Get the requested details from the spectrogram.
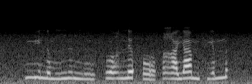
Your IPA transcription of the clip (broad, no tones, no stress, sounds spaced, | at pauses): mʲ ɨ n o m ŋ ɨ ŋ ɨ | u ʁ n ə h o | ʁ a j a m fʲ ɛ m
